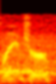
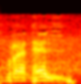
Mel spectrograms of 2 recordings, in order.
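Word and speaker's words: Ranger Suárez: Okay, so it is pronounced Ranger. I thought it was Ranel.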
